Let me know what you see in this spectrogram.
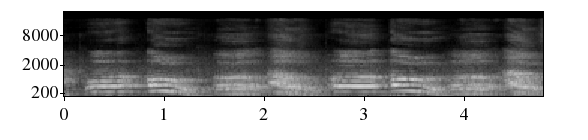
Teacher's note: कंठ आणि ओठ एकत्र येऊन जे तयार होतात त्यांना म्हणतात कंठोष्ठ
